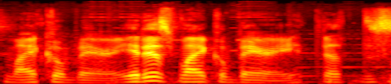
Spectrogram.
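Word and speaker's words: Micle Berry: It's clearly pronounced Michael Berry.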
